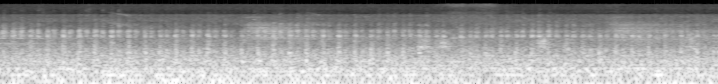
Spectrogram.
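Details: Whiskey, a pet husky, takes a break after running a lot, panting rapidly and steadily throughout in an even, rhythmic train of breathy pulses, with a person talking softly in the background.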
